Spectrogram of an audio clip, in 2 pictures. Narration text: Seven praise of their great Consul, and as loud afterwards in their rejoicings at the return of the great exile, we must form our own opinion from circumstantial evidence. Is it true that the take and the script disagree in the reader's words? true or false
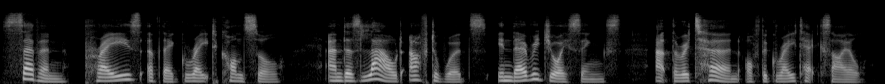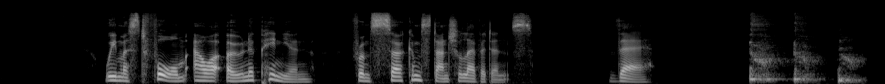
true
